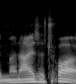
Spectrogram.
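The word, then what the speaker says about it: ménage à trois: cruise ship was sparked by jealousy over a menage a trois, according to report. Hold on, my man pronounced menage a trois, but fucked up rocked.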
